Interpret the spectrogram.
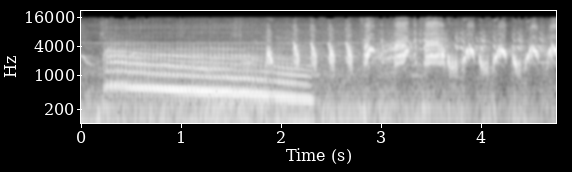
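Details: Chinese hwamei, a tame caged bird in a hand-carried, shaken cage, opens with a long, drawn-out, slowly falling rich whistle lasting two seconds, followed by a quick series of short bright notes.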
